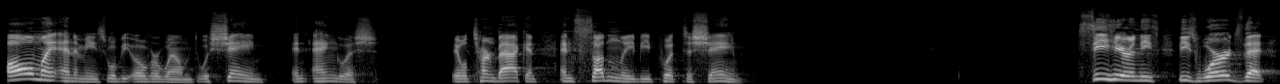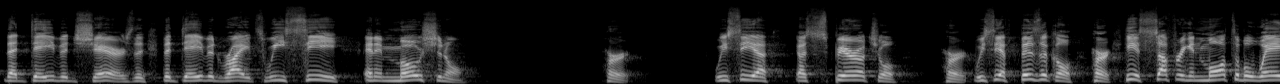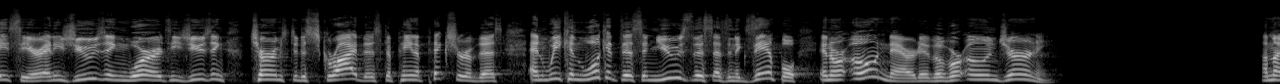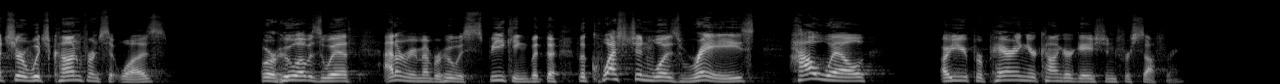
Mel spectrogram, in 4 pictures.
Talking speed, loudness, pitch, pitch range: 150 wpm, -23 LUFS, 180 Hz, 145-205 Hz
